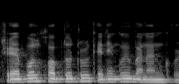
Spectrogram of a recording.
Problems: background sounds at intervals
